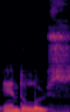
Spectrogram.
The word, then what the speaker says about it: Andalus: Andalus is the way we're going, and the way the connections are wanting to be pronounced, so we'll go with that way, Andalus.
